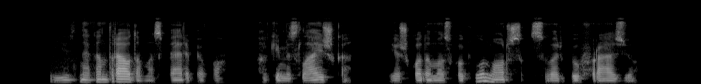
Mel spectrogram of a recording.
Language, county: Lithuanian, Kaunas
